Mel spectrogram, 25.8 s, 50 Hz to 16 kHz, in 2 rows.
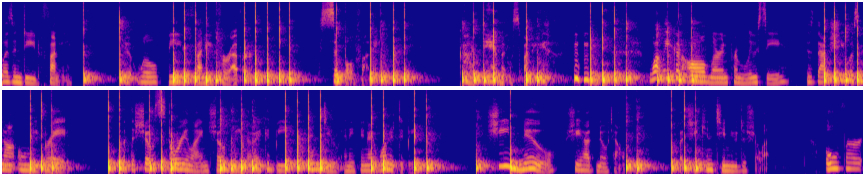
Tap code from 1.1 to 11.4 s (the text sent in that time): AZDRT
